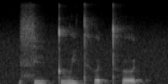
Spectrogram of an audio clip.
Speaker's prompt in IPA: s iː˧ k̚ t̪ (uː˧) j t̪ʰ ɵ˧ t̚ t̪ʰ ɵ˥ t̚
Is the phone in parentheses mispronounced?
no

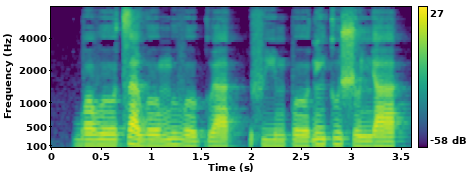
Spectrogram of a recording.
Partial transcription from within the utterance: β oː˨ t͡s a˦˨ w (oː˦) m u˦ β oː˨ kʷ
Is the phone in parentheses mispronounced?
yes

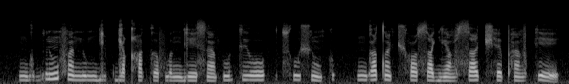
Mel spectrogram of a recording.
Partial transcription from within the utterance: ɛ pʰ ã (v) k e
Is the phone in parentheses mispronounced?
no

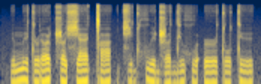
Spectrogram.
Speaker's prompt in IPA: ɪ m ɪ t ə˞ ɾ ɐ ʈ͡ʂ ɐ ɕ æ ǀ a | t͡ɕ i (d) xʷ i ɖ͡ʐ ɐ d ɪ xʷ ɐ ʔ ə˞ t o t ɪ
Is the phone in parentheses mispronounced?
no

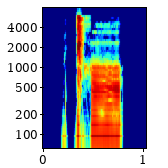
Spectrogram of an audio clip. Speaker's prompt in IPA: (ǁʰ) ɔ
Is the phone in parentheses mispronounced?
no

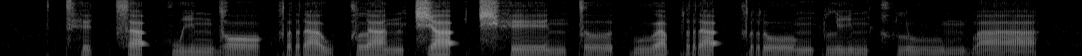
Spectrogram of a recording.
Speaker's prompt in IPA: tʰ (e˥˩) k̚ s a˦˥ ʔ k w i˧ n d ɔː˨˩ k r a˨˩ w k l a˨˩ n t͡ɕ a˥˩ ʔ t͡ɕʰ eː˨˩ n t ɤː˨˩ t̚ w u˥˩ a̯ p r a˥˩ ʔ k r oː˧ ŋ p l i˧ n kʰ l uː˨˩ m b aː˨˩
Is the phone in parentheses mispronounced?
yes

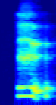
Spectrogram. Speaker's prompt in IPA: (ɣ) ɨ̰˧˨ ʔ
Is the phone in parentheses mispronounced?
no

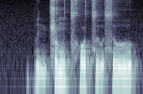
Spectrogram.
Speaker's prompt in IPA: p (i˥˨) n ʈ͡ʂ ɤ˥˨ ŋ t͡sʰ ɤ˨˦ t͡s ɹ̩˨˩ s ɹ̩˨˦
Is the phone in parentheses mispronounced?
yes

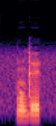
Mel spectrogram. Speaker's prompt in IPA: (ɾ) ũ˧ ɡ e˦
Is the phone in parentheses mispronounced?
no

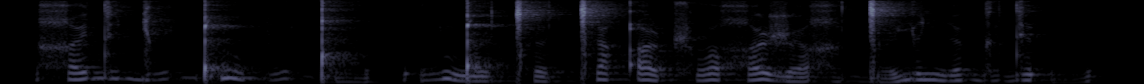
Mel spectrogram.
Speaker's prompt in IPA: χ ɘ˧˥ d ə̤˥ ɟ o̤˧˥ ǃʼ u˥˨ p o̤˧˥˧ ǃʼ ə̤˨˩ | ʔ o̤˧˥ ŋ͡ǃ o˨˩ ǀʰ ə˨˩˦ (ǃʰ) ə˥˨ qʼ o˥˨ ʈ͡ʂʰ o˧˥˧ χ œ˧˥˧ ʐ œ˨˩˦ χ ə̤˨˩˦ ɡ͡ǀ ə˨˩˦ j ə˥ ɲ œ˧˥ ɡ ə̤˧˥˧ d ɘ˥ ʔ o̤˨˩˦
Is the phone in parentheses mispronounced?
yes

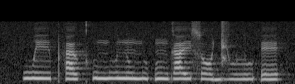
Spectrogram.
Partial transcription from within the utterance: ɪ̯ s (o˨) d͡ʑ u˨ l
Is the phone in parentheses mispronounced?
yes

